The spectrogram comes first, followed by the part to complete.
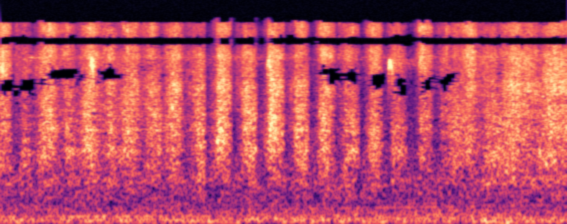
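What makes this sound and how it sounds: A small wooden-backed bristle brush scrubs in circles over a small, soapy, very muddy shaggy fabric doormat. It makes a steady, rhythmic rasping swish with bright bristle scratches over a low, dense rumble.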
